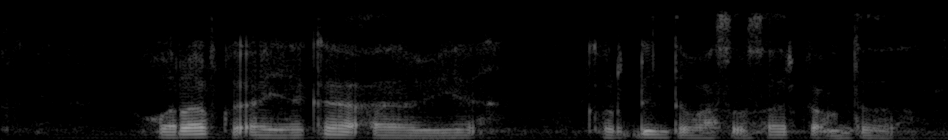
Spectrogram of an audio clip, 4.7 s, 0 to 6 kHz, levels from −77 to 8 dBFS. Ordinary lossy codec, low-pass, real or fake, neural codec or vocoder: Opus, 32 kbps; 5.4 kHz; real; none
